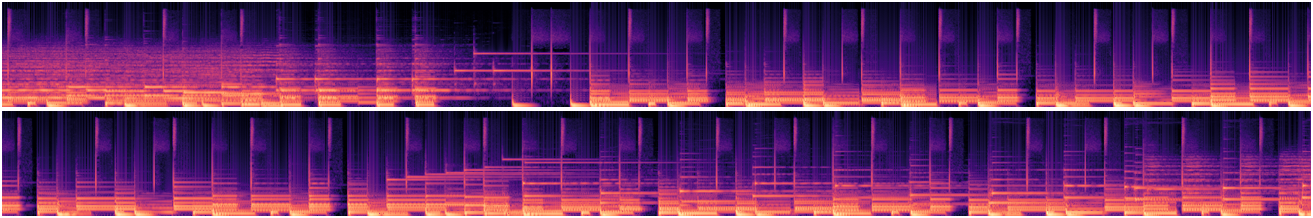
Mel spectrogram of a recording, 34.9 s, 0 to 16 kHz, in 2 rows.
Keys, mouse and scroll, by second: 2.0 1, 2.2 Return, 15.8 middle click, 18.3 scroll up 1, 19.9 alt+z, 21.1 middle click, 22.6 2, 31.1 middle click, 32.8 g, 33.8 m, 34.0 g.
